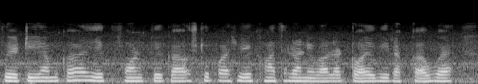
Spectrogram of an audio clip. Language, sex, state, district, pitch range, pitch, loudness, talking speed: Hindi, male, Uttar Pradesh, Lalitpur, 150-165 Hz, 155 Hz, -13 LUFS, 215 wpm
